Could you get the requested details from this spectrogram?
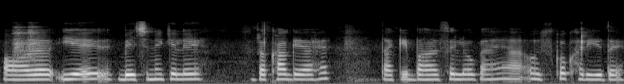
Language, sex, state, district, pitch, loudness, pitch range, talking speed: Hindi, female, Uttar Pradesh, Jyotiba Phule Nagar, 235 Hz, -17 LUFS, 225-245 Hz, 155 wpm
